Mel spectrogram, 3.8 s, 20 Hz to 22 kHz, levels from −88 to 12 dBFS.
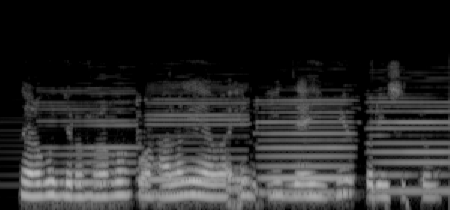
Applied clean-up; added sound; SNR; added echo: classical method spectral subtraction.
